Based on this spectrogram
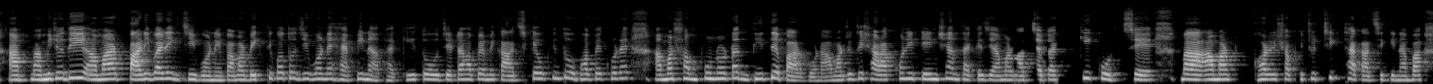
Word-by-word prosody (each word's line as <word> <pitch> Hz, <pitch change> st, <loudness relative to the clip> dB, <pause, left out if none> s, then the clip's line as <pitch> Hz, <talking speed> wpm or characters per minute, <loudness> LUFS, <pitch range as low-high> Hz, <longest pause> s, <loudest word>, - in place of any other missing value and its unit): Up 215 Hz, -, +3 dB, 0.2 s
আমি 235 Hz, +2 st, +8 dB
যদি 280 Hz, +2 st, +2 dB, 0.2 s
আমার 240 Hz, +2 st, +6 dB, 0.2 s
পারিবারিক 255 Hz, +3 st, +5 dB
জীবনে 205 Hz, -3 st, 0 dB
বা 205 Hz, -, -1 dB
আমার 215 Hz, +1 st, -1 dB
ব্যক্তিগত 270 Hz, +6 st, -4 dB
জীবনে 255 Hz, 0 st, -1 dB
হ্যাপি 220 Hz, +3 st, -2 dB
না 210 Hz, -, -2 dB
থাকি। 180 Hz, +4 st, -7 dB
তো 240 Hz, -, +1 dB, 0.2 s
যেটা 220 Hz, +1 st, 0 dB
হবে, 235 Hz, +1 st, -2 dB
আমি 225 Hz, -, -1 dB
কাজকেও 200 Hz, +7 st, -2 dB
কিন্তু 280 Hz, 0 st, -4 dB
ওভাবে 240 Hz, +1 st, -4 dB
করে 270 Hz, +1 st, -3 dB, 0.3 s
আমার 245 Hz, +3 st, +4 dB
সম্পূর্ণটা 265 Hz, +2 st, +2 dB, 0.2 s
দিতে 250 Hz, +4 st, +1 dB
পারব 180 Hz, -2 st, -1 dB
না। 170 Hz, -, -7 dB
আমার 200 Hz, +2 st, -2 dB
যদি 250 Hz, +3 st, -4 dB
সারাক্ষণই 235 Hz, +3 st, 0 dB
টেনশন 245 Hz, +2 st, +2 dB
থাকে 215 Hz, -1 st, -4 dB
যে, -, -, 0 dB
আমার 210 Hz, 0 st, -2 dB
বাচ্চাটা 215 Hz, +2 st, -2 dB, 0.3 s
কি 295 Hz, -, +1 dB
করছে 235 Hz, 0 st, -1 dB, 0.4 s
বা 240 Hz, -, +7 dB, 0.2 s
আমার 230 Hz, 0 st, +5 dB, 0.3 s
ঘরে 235 Hz, +1 st, +2 dB
সবকিছু 240 Hz, +1 st, -6 dB
ঠিকঠাক 290 Hz, -5 st, -2 dB
আছে 200 Hz, +2 st, -7 dB
কিনা 200 Hz, -1 st, -3 dB
বা 210 Hz, -, +2 dB
235 Hz, 185 wpm, -23 LUFS, 215-255 Hz, 0.4 s, আমি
